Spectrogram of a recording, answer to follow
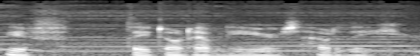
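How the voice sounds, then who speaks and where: A man's voice: fairly low pitch, monotone, quick pace, over music, poor audio. A man co-hosting a casual gaming podcast, making dry, wry remarks. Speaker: podcast co-host.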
